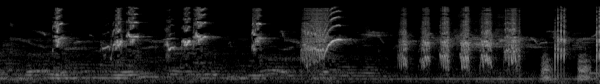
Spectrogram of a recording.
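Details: Javan myna in full isian song, said to set other mynas calling back: squeaky chattering notes and whistled slurs, a loud harsh downward-sweeping rasp midway, then a quick series of dry clicking bursts ending in a squeal.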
